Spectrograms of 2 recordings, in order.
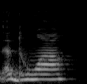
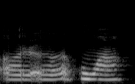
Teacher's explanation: ہم نون کو پراپر بولتے نہیں ہیں، بلکہ اس کو ہائڈ کر لیتے ہیں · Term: اخفا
